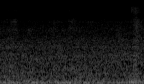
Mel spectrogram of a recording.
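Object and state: Nothing is struck.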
